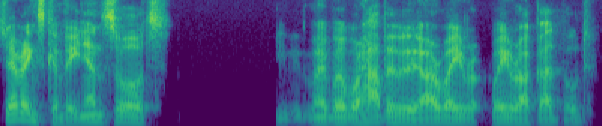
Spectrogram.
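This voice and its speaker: Against a quiet background, a man with a Derry accent speaks at a fairly quick pace. His voice is medium in pitch, with ordinary variation. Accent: Northern Irish (Derry). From Northern Ireland, Derry. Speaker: permaculture designer. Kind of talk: interview.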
